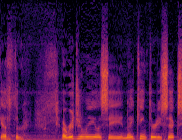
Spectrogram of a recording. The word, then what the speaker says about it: Esther: How do you say that? E-S-T-H-E, Esther? It's got a T-H, like Esther.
